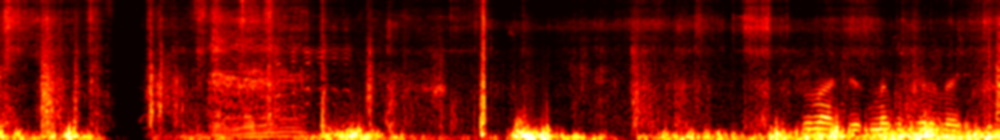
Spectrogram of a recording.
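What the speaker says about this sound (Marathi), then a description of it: "इतक्या शेळ्या आहेत." A herd of goats out in the heat bleats loudly nearby, with wavering calls repeating over shuffling hooves while people talk throughout.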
